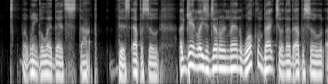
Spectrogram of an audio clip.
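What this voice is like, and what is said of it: Raspy, hoarse voice. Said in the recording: “my throat decided to be a little raspy on today”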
